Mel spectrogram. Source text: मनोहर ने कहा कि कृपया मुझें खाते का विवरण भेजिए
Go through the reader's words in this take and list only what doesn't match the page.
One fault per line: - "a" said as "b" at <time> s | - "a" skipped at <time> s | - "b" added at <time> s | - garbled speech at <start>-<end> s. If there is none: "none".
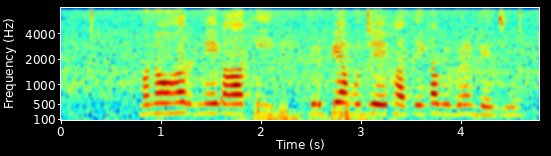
none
